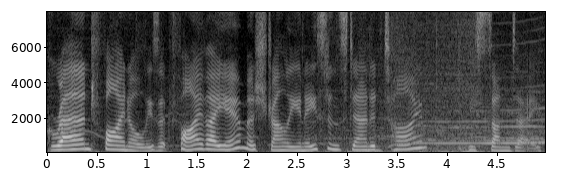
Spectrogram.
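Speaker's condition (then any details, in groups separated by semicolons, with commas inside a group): No condition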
